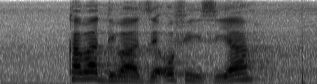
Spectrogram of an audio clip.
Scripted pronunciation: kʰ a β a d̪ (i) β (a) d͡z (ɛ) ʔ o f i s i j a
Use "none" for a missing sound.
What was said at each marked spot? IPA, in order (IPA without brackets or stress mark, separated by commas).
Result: i, a, ɛ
